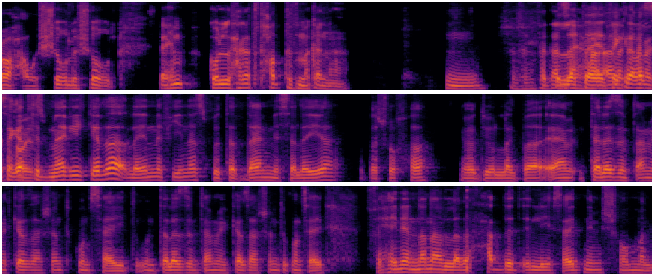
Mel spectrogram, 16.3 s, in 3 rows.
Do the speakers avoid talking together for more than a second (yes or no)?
no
